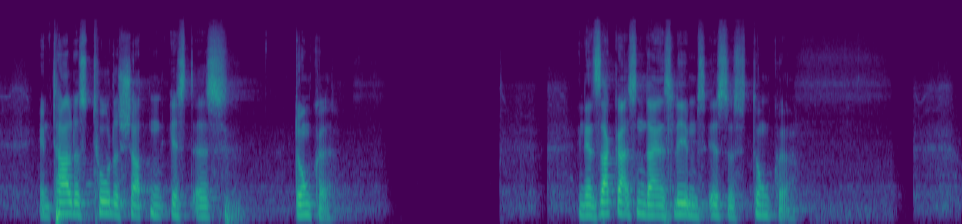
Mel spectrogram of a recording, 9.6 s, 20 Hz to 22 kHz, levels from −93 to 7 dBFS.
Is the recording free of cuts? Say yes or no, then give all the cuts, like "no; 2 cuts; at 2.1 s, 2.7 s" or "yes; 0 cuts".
yes; 0 cuts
